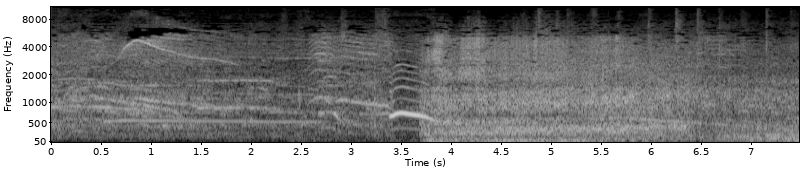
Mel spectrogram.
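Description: A rocket roars loudly as it streaks into the sky.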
